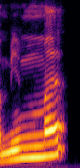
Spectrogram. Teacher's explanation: ada gunnah mim, tahan dulu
